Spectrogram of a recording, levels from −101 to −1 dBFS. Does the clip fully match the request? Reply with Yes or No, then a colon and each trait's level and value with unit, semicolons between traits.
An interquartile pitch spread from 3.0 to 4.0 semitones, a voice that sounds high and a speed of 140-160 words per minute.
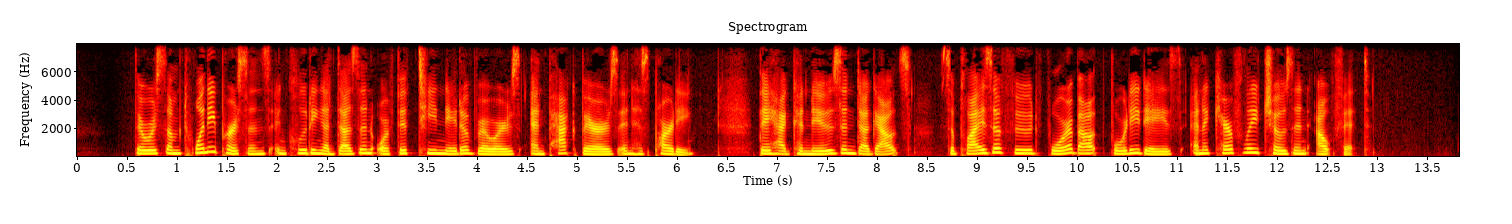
Yes: average, 3.5 semitones; high, 220 Hz; average, 150 wpm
